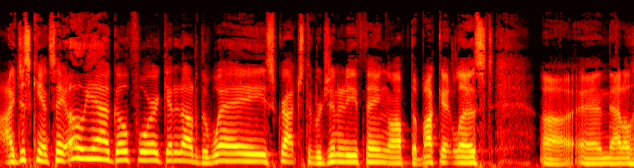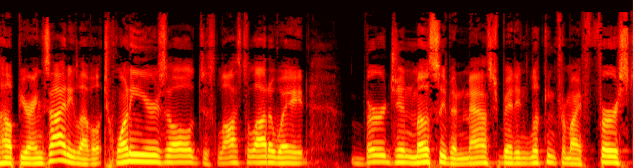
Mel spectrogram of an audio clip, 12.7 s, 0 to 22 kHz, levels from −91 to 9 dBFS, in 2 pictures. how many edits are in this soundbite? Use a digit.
1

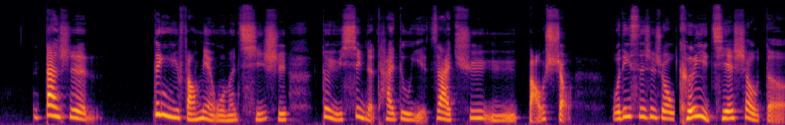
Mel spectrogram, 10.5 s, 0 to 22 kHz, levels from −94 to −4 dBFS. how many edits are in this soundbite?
1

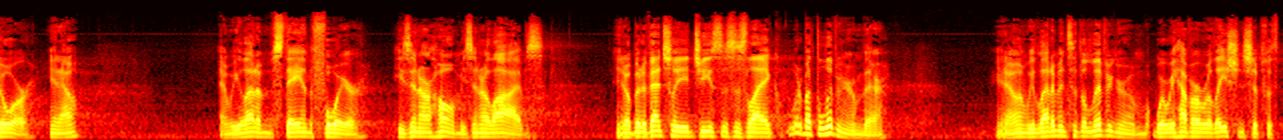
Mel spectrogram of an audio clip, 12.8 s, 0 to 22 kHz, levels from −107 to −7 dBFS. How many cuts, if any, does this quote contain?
0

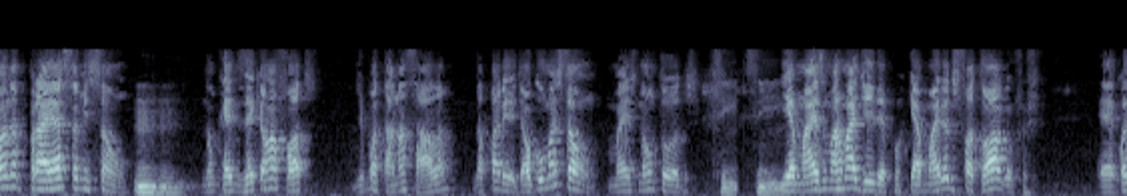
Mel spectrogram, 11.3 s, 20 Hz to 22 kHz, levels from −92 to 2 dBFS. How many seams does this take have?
1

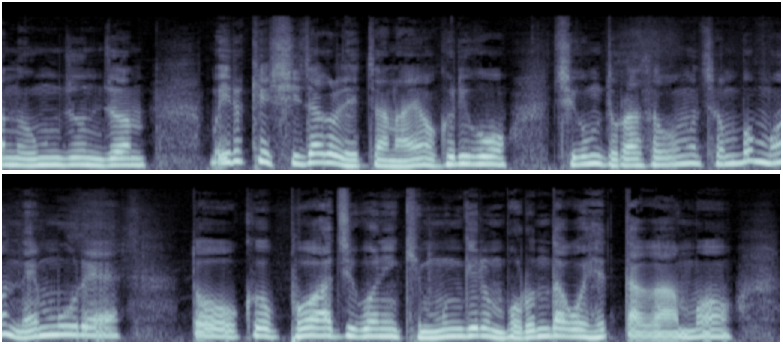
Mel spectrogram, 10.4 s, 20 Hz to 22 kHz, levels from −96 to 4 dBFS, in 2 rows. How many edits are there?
0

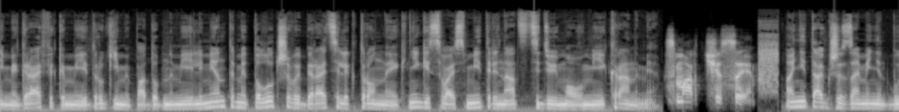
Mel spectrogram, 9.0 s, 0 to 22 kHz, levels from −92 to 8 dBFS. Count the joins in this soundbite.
2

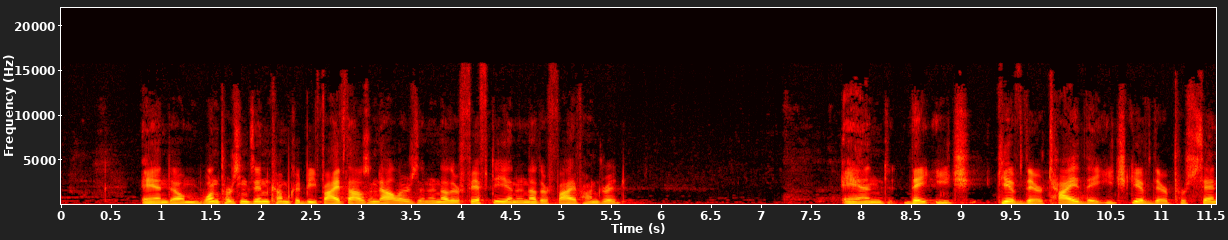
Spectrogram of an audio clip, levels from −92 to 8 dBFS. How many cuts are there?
1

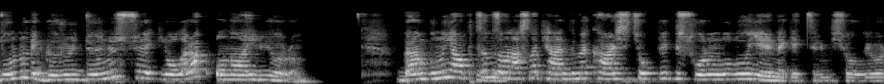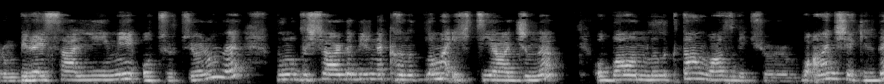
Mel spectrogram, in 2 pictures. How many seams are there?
0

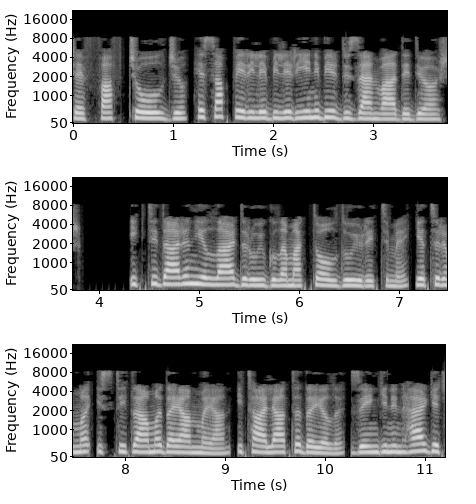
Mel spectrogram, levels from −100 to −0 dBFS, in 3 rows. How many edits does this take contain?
1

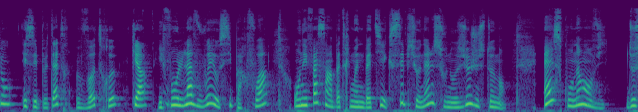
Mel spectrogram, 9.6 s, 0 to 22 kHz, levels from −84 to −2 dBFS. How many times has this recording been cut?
1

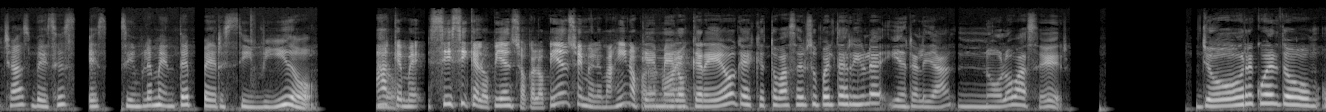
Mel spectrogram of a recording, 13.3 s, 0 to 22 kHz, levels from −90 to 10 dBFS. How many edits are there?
1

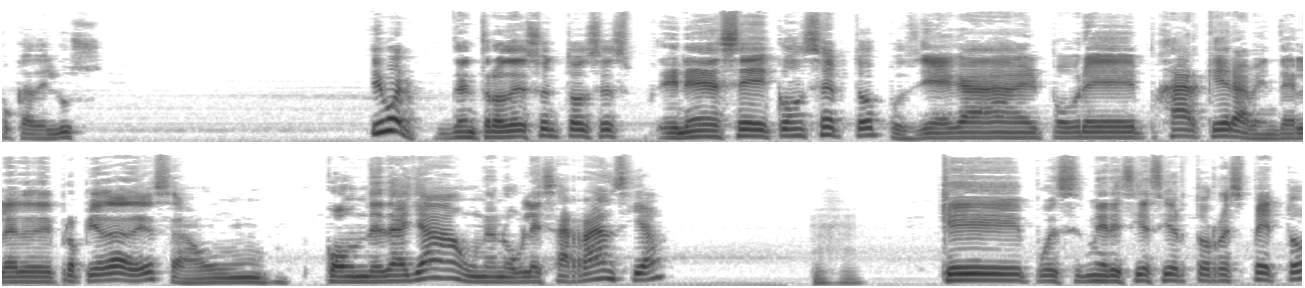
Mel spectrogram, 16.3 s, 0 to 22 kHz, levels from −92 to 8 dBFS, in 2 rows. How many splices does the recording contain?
0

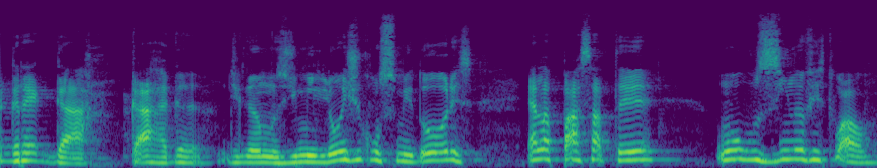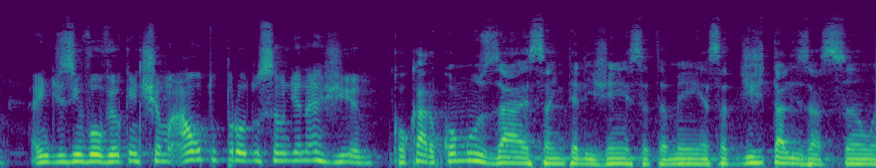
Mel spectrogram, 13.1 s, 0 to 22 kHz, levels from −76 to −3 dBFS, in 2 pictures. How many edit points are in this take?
0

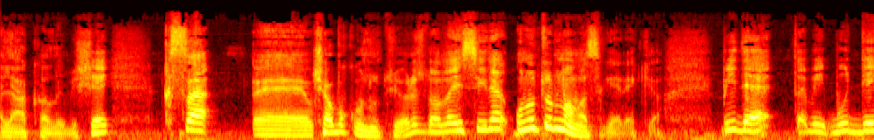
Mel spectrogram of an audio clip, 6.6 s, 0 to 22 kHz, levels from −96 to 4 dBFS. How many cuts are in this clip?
1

